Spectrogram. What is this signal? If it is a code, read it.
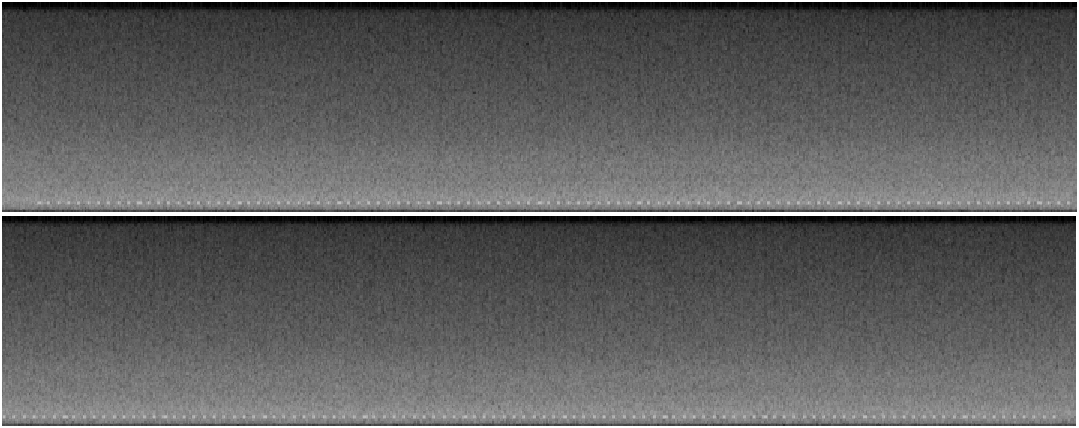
Radio time signal (RWM, Moscow), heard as ten pulses a second, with radio static and a narrow filter.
